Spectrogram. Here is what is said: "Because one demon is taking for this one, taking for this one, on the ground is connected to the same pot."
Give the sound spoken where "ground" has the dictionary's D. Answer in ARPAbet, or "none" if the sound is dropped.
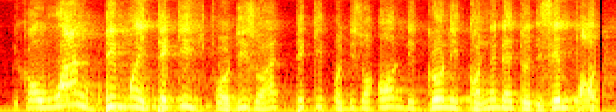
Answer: none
